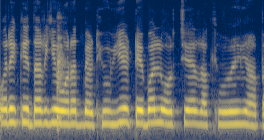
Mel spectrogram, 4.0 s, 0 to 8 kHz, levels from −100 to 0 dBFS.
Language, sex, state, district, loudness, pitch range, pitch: Hindi, female, Haryana, Jhajjar, -14 LUFS, 235-255 Hz, 245 Hz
